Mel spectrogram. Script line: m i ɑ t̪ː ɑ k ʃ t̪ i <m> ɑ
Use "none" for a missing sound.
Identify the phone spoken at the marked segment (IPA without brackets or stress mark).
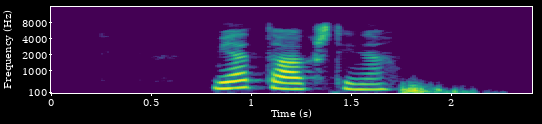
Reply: n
